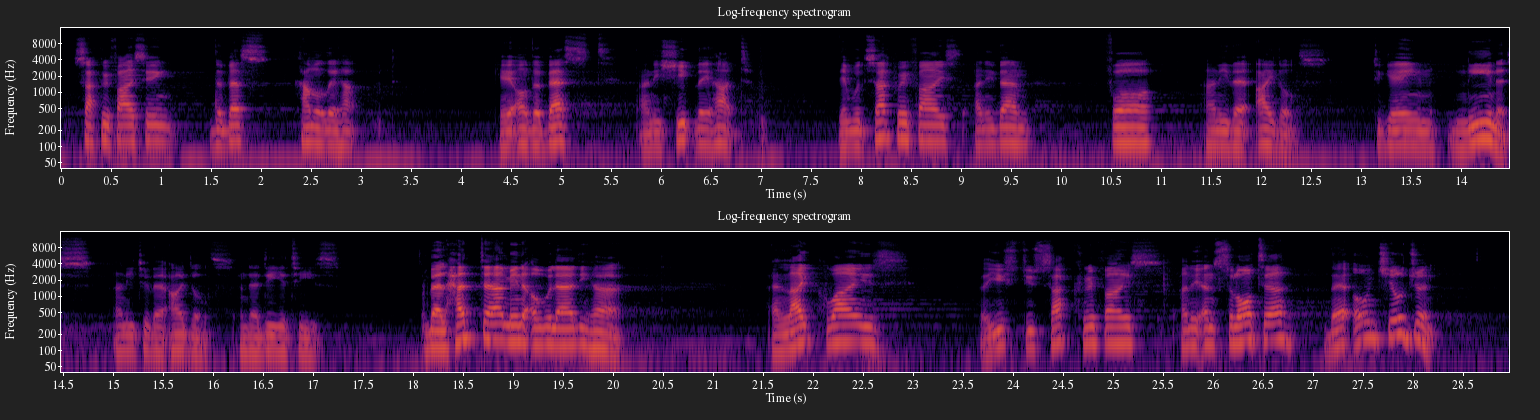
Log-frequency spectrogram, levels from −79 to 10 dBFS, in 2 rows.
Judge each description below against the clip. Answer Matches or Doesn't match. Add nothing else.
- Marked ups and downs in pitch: Matches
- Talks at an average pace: Doesn't match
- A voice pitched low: Matches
